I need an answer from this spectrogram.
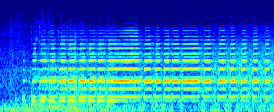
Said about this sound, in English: Go slow. Honk, honk.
